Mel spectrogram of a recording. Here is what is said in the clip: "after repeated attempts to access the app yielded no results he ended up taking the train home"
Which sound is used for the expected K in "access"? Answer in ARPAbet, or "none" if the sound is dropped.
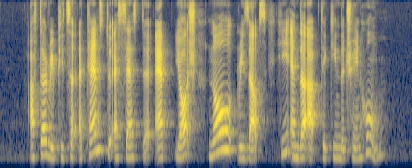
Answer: none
